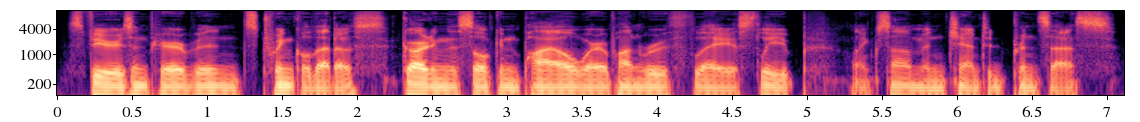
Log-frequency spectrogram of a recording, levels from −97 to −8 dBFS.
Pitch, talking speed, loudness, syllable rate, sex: 85 Hz, 145 wpm, -19 LUFS, 4.4 syllables/s, male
